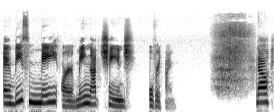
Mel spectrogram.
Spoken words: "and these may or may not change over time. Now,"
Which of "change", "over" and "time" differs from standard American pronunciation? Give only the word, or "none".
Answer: none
